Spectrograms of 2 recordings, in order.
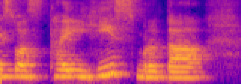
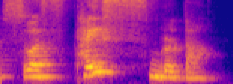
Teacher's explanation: after the visarga sound, sa syllable has come, and because of that, visarga sound will change to sa. So I'm not going to say swasthaihi smruta, but swasthai smruta. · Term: Sa sound of visarga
